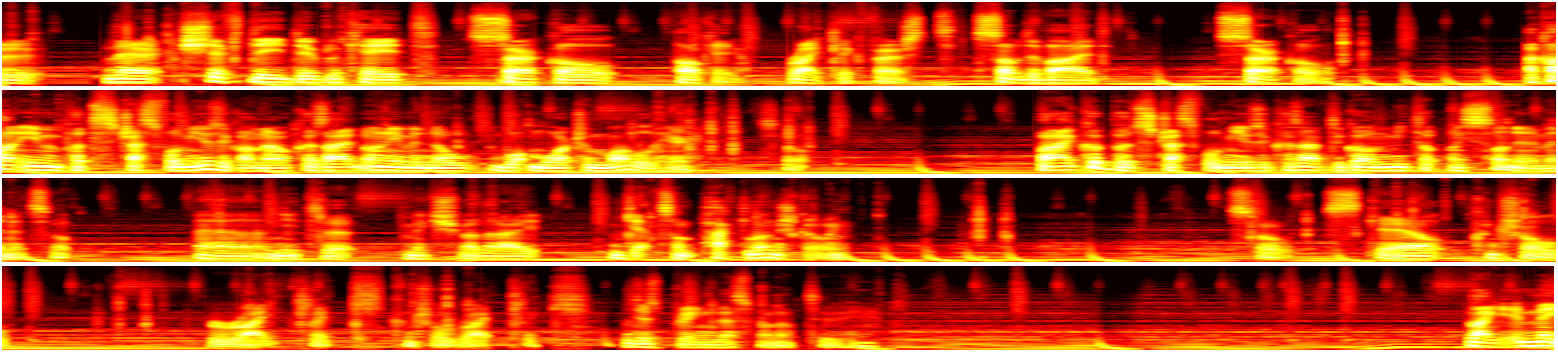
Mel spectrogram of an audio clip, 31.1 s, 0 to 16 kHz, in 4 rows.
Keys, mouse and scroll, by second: 0.0 3, 0.6 shift+d, 1.0 s, 2.2 click, 3.8-4.8 right drag, 5.8 click, 6.4 s, 8.5 middle click, 9.8 e, 11.2 ctrl+z, 11.6 g, 12.3 middle click, 15.4-16.4 middle drag, 18.6 middle click, 19.4 s, 20.2 ctrl+z, 21.8 s, 22.6 ctrl+right click, 23.0 middle click, 23.8 ctrl+z, 24.4 ctrl+right click, 25.0 ctrl+right click, 25.4-26.7 middle drag, 27.9 middle click, 28.6 middle click, 29.6 r, 30.6 middle click.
